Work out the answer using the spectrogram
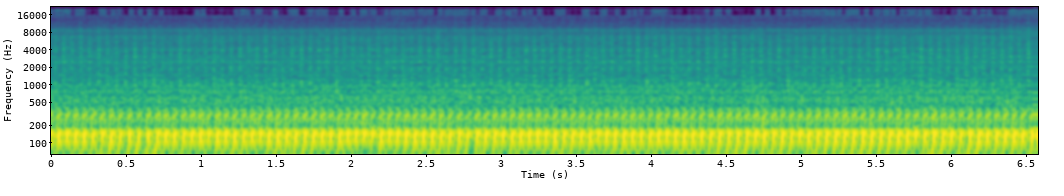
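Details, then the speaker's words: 2009 Yamaha YFZ450R at warm idle: a steady knock about three or four per second that keeps time with the engine, worse when warm; piston slap suspected, unconfirmed; still makes good power, no smoke. "still makes excellent power doesn't smoke or anything like that but it just doesn't sound like you should"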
